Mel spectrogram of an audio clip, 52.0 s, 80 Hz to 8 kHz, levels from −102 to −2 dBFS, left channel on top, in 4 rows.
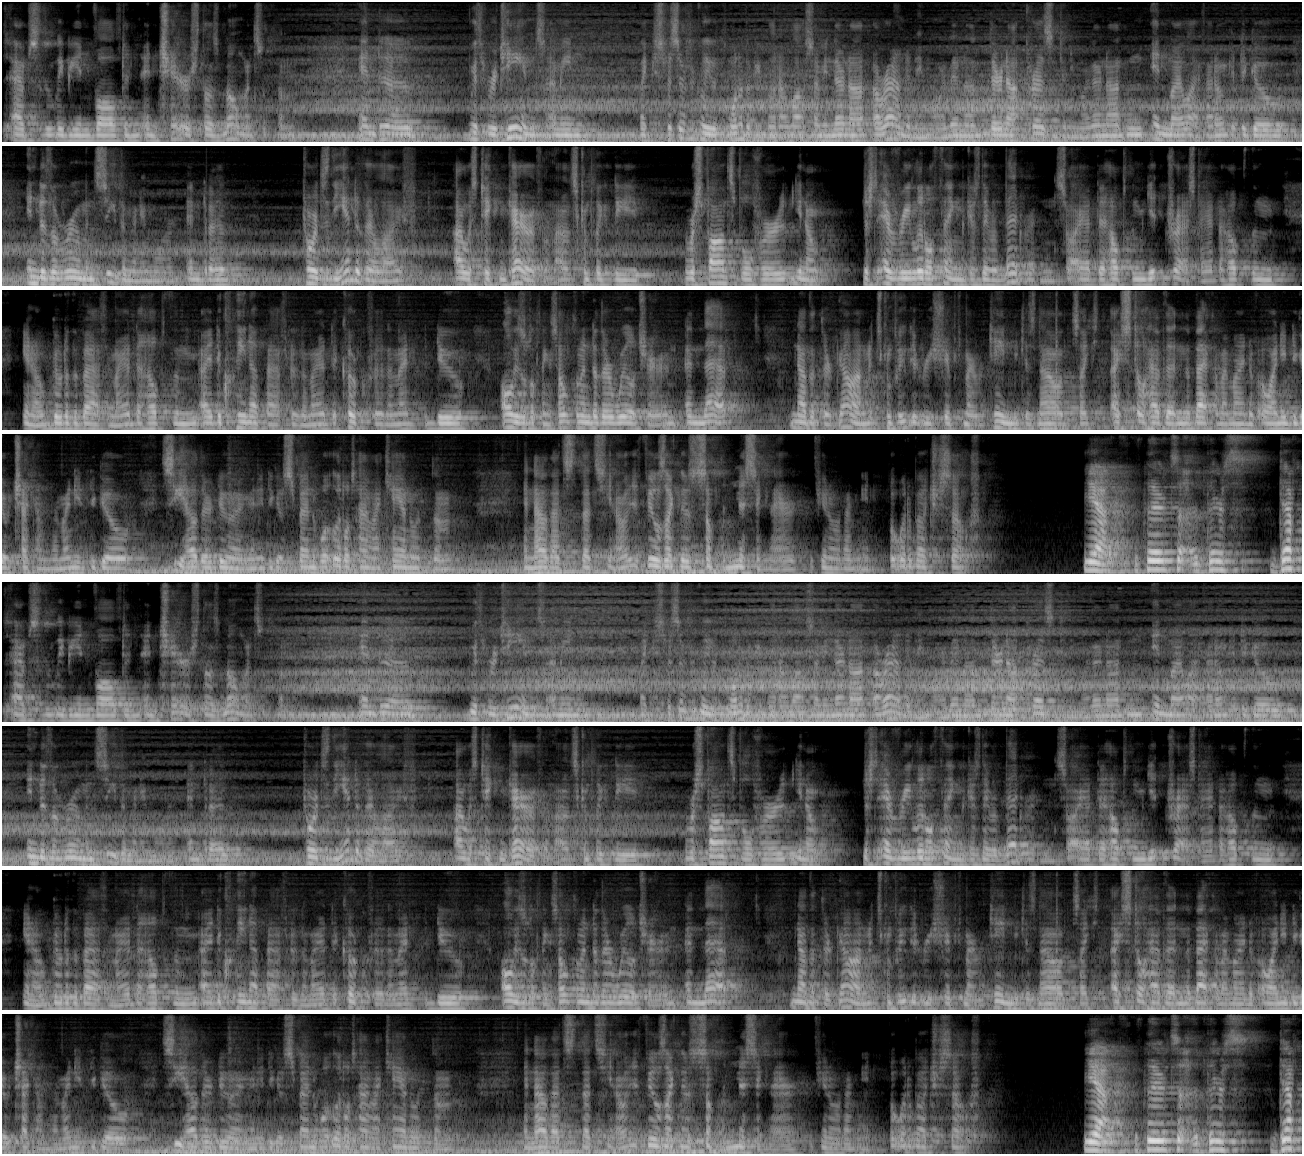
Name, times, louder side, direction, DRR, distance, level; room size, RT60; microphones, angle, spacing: voice 1, 0.0-2.9 3.2-5.8 6.4-12.8 13.2-15.3 16.0-17.1 17.5-19.4 19.8-21.2 21.6-25.7 26.2-30.6 31.0-33.3 33.9-40.3 40.6-43.5 44.2-48.8, left 3 dB, 80° left, 6 dB, 2.0 m, -33 dB
sound 1, 2.4-21.2, right 2 dB, 35° right, 1.1 m, -39 dB
sound 2, 26.8-46.3, right 1 dB, 25° left, 6.2 m, -44 dB
voice 2, 49.8-51.9, right 1 dB, 5° left, 2 dB, 1.2 m, -25 dB
23.0 x 20.5 x 6.6 m, 0.66 s
head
